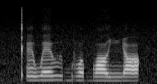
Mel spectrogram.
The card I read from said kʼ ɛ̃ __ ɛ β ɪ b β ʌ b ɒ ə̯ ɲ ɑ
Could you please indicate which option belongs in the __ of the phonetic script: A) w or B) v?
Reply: A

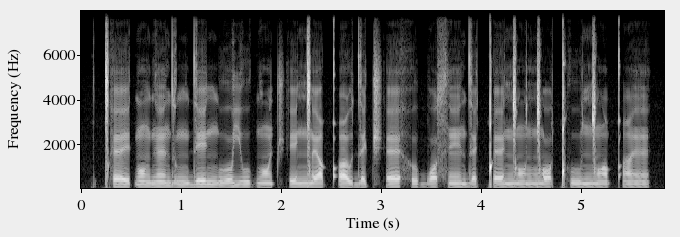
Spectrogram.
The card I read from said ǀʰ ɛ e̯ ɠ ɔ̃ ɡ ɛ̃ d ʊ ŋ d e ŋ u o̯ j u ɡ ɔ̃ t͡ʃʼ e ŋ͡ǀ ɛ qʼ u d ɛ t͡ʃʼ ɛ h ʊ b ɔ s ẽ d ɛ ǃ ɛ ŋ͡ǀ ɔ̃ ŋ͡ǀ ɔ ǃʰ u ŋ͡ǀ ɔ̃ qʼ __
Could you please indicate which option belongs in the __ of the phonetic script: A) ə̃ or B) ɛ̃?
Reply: B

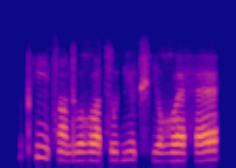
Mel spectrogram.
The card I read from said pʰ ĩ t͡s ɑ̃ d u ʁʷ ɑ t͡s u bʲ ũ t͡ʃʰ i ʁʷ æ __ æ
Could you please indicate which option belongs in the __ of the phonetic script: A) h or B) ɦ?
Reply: A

